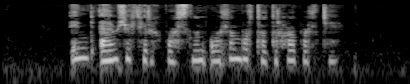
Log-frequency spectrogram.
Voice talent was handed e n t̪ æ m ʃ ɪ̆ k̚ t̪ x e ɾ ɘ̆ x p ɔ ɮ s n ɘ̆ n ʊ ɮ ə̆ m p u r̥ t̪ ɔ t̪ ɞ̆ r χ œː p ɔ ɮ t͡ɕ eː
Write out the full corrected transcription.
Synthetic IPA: e n t̪ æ m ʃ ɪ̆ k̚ t̪ x e ɾ ɘ̆ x p ɔ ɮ s n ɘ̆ n ʊ ɮ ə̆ m p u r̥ t̪ʰ ɔ t̪ ɞ̆ r χ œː p ɔ ɮ t͡ɕ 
